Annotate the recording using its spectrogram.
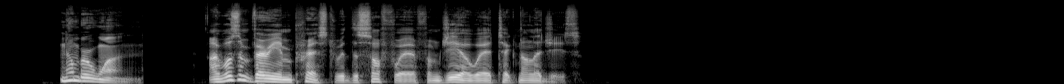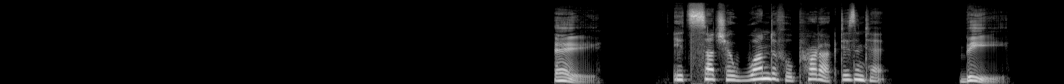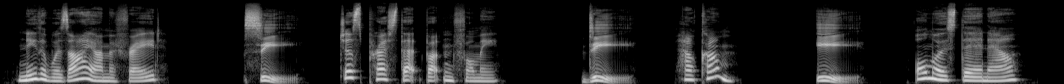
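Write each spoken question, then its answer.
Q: I wasn't very impressed with the software from GeoWare Technologies.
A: B: Neither was I, I'm afraid.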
